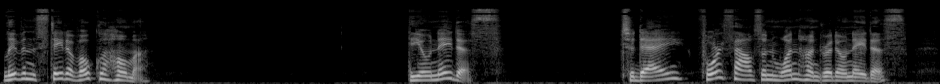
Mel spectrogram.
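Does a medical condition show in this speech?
No.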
